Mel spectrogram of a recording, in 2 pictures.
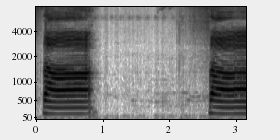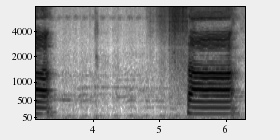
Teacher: سا کا جو مخرج ہے زبان کی نوک اور ثنایا علیہ کا سرا، یہ زبان کی نوک اوپر والے دو دانتوں کے ساتھ ٹچ ہوگی، سا نرمی کے ساتھ،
